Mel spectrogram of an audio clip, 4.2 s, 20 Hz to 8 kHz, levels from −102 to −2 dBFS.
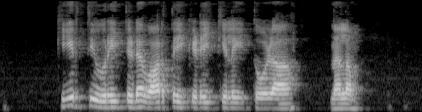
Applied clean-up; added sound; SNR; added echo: none; none; none; none.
